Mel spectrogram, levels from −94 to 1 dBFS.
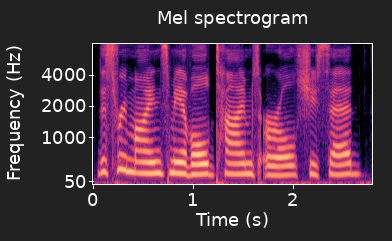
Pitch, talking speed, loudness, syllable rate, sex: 225 Hz, 195 wpm, -14 LUFS, 4.6 syllables/s, female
